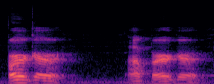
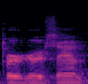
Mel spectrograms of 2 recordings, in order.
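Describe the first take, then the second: First: Much louder, insistent restatement; loud correction. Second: Said in the usual way. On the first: Acted. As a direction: bark the word out to fix it. Correcting the word with a shout.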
